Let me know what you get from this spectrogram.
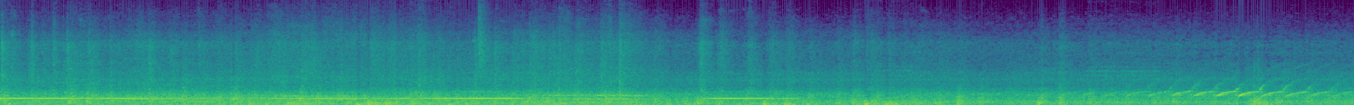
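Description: Moving Kolkata suburban electric (EMU) local train heard from inside the carriage by an open window: a steady running rumble and rattle. A steady high whine sounds through the first several seconds and again briefly about ten seconds in. In the last few seconds a rapid, repeated warbling tone joins in.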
